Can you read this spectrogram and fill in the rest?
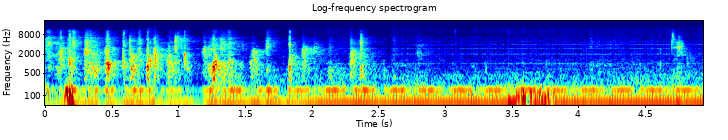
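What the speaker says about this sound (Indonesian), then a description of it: "Tepuk tangan yang meriah buat Tuhan." Congregation in a church gives God a round of applause, dense claps building near the start then thinning into scattered taps over a steady low hum.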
